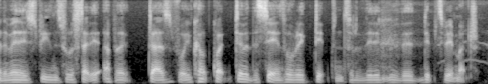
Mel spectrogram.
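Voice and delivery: mumbled, swallowed upper-class English; royal upper-class accent. Retold or imitated. Comic mocking how the royals speak, royal upper-class accent. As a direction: imitate a clenched royal accent, words half swallowed. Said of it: "the way the royals speak is".

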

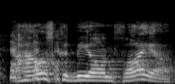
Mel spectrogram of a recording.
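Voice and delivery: lightly done Yiddish grandmother voice; a hint of a kvetching bubbe.

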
